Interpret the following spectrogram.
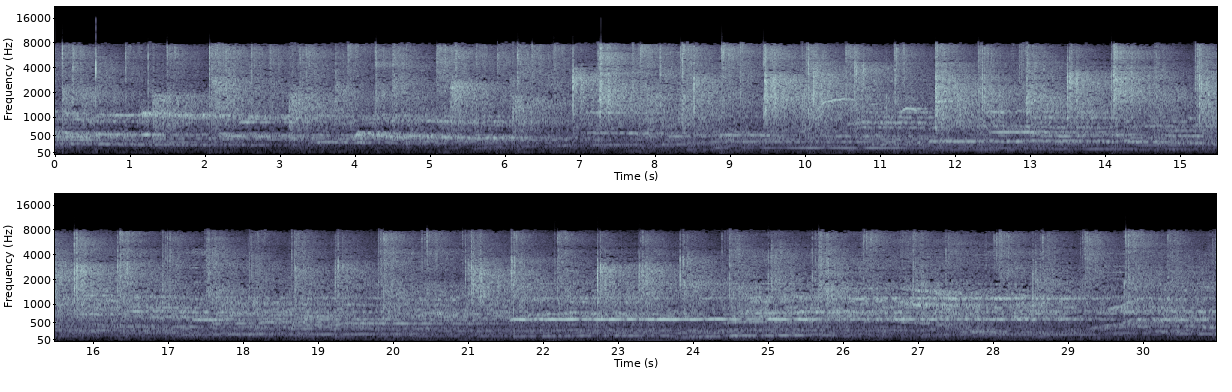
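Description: A group of people holding sung or hummed tones at several overlapping pitches, with many sharp taps and thumps scattered irregularly through it, several a second.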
